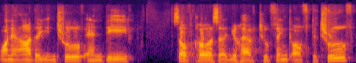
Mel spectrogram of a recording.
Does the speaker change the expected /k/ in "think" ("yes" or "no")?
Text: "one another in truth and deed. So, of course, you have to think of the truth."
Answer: no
